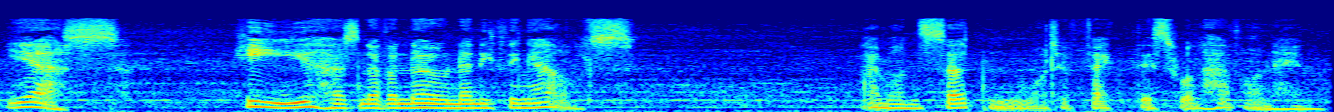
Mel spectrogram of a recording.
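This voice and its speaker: A woman voicing an aloof, proud witch who speaks in a cool, measured, dryly ironic way. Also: low voice, vocal fry, noisy background.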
